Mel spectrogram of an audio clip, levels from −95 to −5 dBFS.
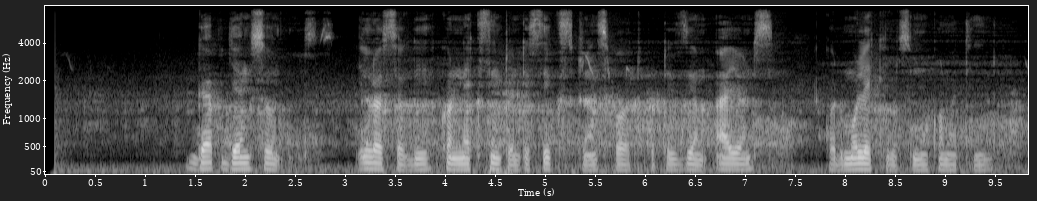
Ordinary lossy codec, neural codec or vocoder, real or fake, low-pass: none; none; real; 7.2 kHz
